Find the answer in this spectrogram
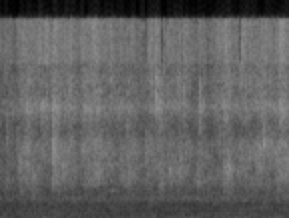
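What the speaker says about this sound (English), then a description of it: "Rinse the knife." Running tap water pours steadily as a knife is rinsed under it, a continuous close splashing rush with no speech.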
